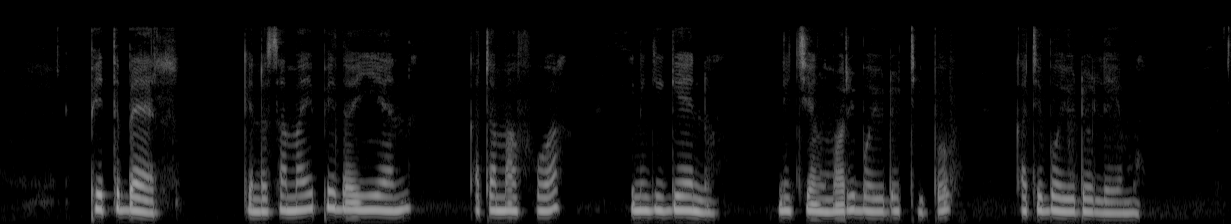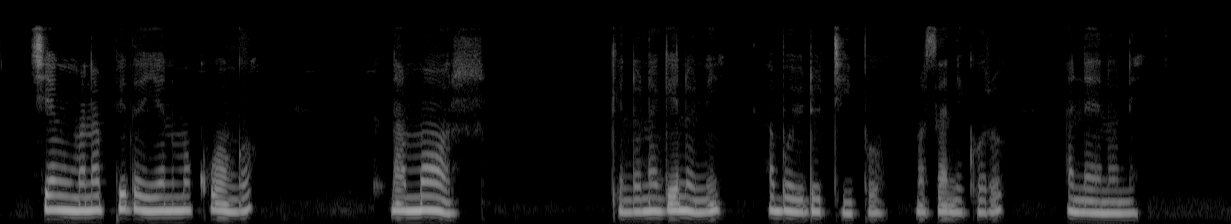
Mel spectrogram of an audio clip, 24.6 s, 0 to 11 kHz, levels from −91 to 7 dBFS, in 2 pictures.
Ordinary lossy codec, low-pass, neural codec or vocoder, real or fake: none; 7.2 kHz; none; real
